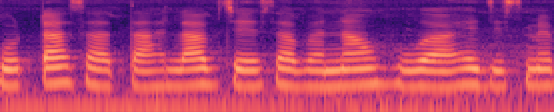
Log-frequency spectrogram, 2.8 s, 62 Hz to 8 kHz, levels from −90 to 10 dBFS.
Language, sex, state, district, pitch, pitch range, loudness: Hindi, female, Bihar, Madhepura, 200 Hz, 190-205 Hz, -15 LUFS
